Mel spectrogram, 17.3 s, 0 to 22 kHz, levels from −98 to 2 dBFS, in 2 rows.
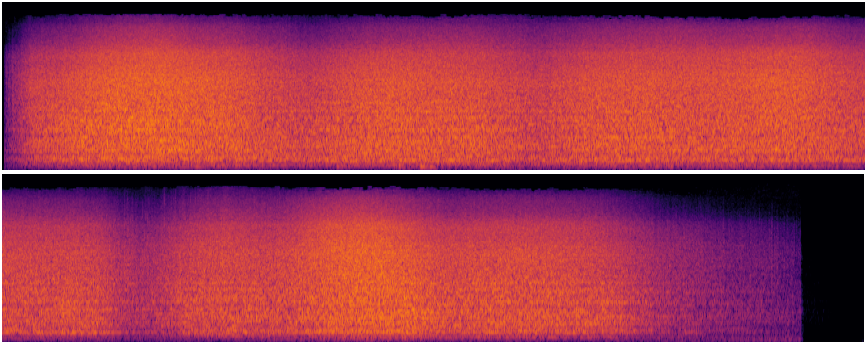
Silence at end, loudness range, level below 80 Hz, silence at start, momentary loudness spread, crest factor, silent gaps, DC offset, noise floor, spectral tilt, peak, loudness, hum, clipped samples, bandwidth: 1.35 s; 6 LU; -68 dBFS; 0.05 s; 12 LU; 18 dB; none; under 0.1%; under -90 dBFS; 0 dB/octave; -6 dBFS; -20 LUFS; none; under 0.1%; 16 kHz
